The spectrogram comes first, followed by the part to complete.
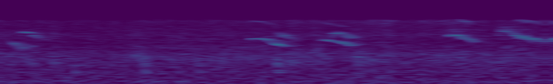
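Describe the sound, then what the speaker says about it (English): Frightened young chickens, with a couple of roosters among them, in a brand new coop, giving soft scattered clucks and brief high chirps over a steady rustling background, close by. "There's a hat full of frightened little chickies in their brand new home."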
